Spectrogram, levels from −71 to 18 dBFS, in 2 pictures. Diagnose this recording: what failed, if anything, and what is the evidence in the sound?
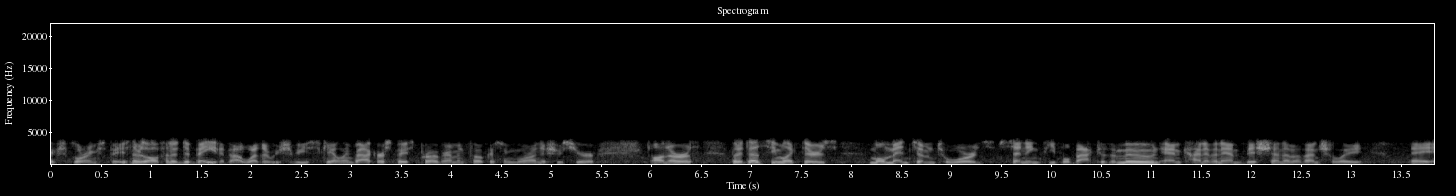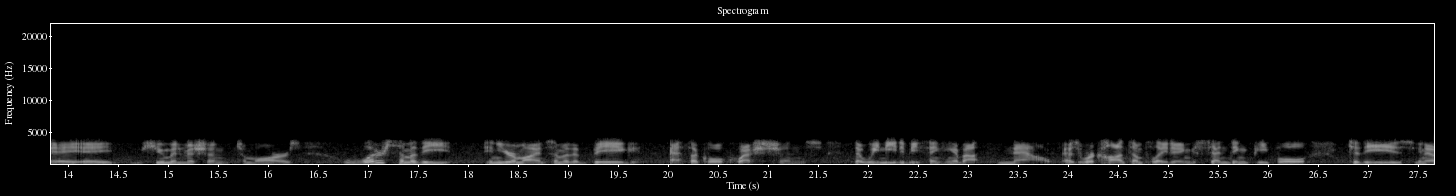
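Codec stage: an AMR narrowband mobile codec, consistent with a 7.4 kbps mode, limits the speech to 250 Hz to 3.6 kHz throughout and leaves it plainly buzzy and synthetic.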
